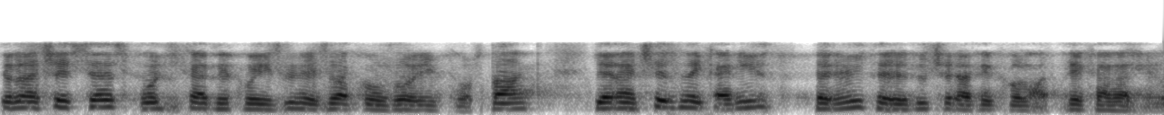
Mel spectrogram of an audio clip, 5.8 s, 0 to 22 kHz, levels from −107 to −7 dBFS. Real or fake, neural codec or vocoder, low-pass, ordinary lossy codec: fake; codec, 16 kHz, 1 kbps, FreqCodec, smaller model; 5.4 kHz; AAC, 48 kbps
